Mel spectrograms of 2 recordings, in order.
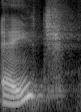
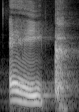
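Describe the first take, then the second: First: It sounds like the letter H, ending in ch. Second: It sounds like 'ake', ending in a k sound. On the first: The speaker calls it wrong. "it's not H" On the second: The speaker calls it right. "it is ache"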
